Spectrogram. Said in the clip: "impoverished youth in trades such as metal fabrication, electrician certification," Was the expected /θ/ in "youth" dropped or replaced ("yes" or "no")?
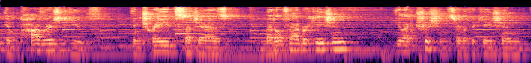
no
